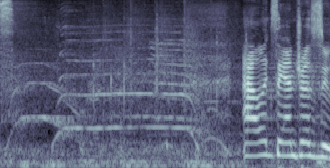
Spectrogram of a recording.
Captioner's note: audience cheering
